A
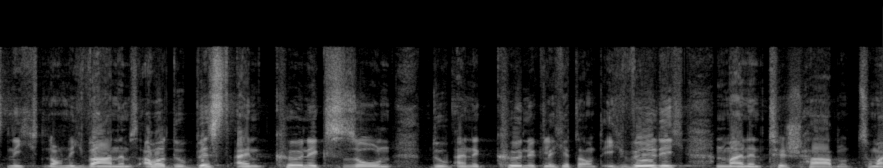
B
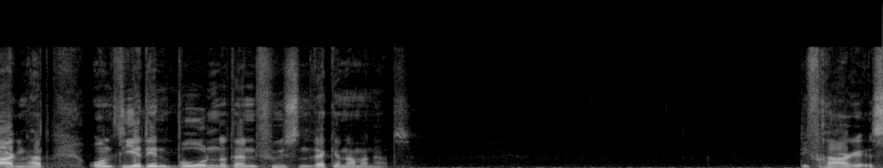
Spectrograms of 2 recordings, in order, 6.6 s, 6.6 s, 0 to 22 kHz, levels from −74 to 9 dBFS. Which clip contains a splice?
A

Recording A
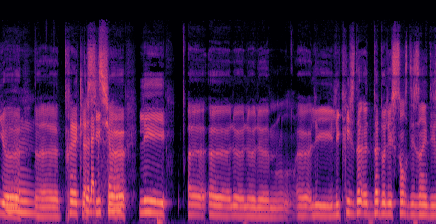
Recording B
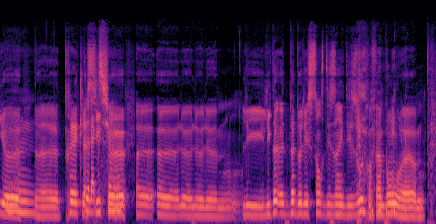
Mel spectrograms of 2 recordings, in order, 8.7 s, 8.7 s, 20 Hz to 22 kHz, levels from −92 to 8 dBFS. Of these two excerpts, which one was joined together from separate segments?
B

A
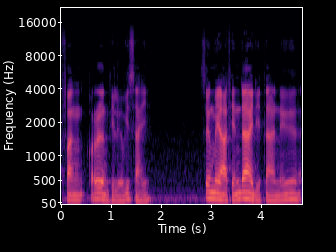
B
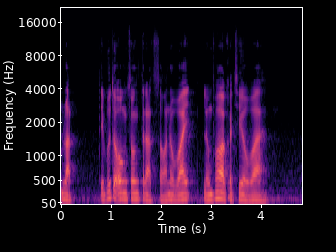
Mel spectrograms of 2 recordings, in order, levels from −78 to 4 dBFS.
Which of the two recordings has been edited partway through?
B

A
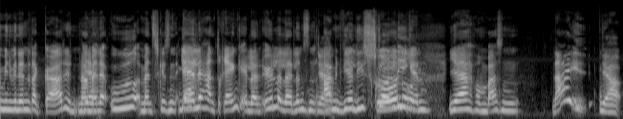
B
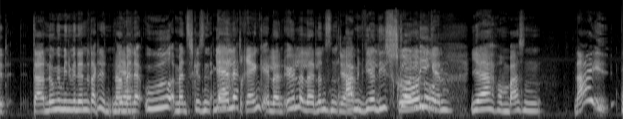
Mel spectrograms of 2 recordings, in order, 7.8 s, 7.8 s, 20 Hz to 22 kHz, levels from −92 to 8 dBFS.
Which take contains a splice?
B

